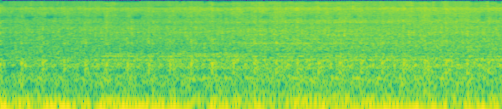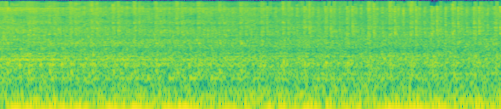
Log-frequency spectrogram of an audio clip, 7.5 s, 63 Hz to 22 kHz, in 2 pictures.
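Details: 2007 Subaru Legacy GT EJ255 at warm idle: deep steady idle with a light rapid tapping over it, described as knocking; cause not confirmed.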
